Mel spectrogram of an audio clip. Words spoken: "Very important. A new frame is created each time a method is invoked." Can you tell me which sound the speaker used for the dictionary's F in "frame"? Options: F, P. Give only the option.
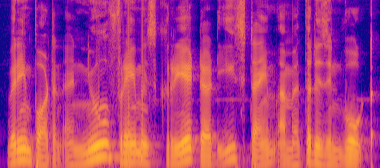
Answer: F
